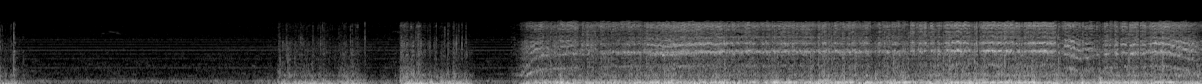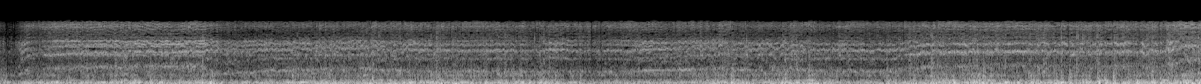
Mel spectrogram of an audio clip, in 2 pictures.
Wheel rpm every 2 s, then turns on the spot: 0, 10, 40, 210, 230, 190, 150, 160, 160, 160, 180, 230.
none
